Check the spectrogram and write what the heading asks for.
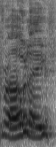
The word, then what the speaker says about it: Crowley: you wanna absolutely because it rhymes with holy it's not crowley he will tell me yeah every time michael is it crowley it's probably chris it's crowley yeah he calls this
